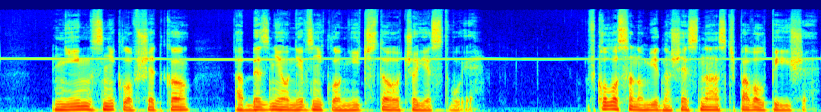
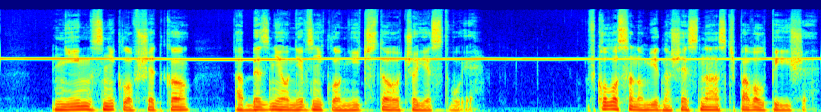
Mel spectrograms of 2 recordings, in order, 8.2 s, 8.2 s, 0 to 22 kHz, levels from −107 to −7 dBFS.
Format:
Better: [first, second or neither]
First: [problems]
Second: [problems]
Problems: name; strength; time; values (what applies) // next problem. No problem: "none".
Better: first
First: high-pitched whine; faint; throughout; 2.5 kHz, 20 dB below the speech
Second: high-pitched whine; loud; throughout; 2.5 kHz, 9 dB below the speech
